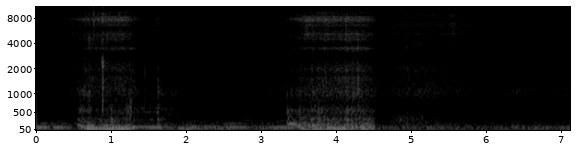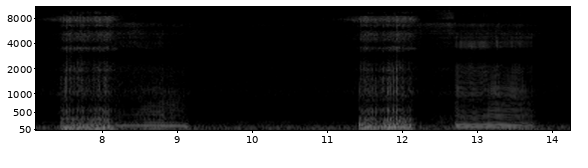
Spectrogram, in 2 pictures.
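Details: Loud snorting snores on each breath in, with buzzy fluttering between, about four breaths in 14 seconds, from a sleeping pug dog.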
